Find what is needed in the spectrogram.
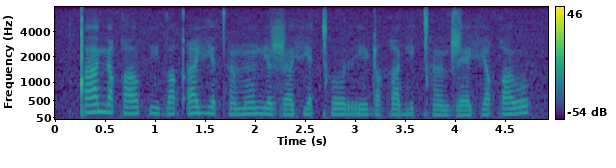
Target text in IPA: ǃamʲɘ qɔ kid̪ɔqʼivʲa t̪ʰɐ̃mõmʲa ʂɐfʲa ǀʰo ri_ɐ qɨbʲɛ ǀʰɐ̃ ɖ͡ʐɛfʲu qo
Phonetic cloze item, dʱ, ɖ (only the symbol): ɖ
